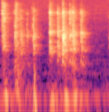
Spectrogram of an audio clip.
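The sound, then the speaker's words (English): Quick, uneven keystrokes clatter on a computer keyboard as someone types "election fraud" into a search, a rapid burst of clicky taps with no voices. “I'm just going to put election fraud in.”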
